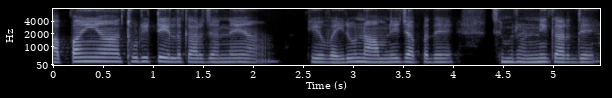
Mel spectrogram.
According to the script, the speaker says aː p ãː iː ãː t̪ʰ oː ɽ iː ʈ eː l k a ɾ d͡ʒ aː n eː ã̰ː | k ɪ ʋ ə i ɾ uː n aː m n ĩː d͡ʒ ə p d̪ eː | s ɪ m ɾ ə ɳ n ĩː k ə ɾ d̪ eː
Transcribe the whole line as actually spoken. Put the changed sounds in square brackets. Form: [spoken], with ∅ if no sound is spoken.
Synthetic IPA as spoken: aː p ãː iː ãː t̪ʰ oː ɽ iː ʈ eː l k [ə] ɾ d͡ʒ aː n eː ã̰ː | k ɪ ʋ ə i ɾ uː n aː m n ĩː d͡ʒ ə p d̪ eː | s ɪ m ɾ ə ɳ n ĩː k ə ɾ d̪ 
